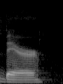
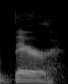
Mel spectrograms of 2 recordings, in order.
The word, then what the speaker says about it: Beer: And Jotham ran away and fled, and he went to Beer and dwelt there. Now, in English, it looks like it's beer as in alcohol, but I think you pronounce it in Hebrew, bear, so bear.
